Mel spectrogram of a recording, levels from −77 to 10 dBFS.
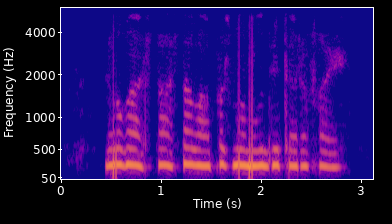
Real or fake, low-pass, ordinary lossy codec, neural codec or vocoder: real; 5.4 kHz; Opus, 24 kbps; none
